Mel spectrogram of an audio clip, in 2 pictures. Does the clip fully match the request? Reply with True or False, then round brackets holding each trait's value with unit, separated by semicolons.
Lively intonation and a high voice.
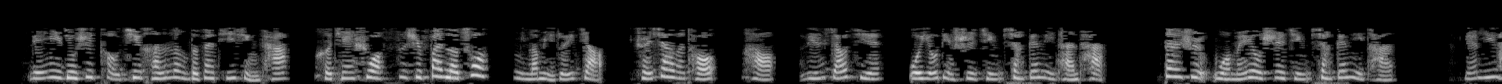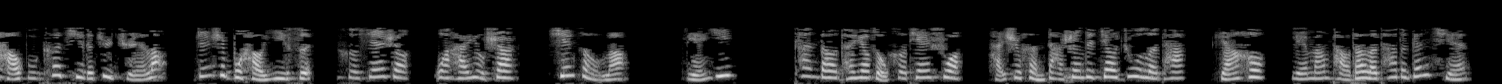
False (3.8 semitones; 290 Hz)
